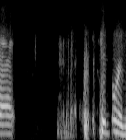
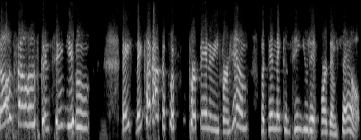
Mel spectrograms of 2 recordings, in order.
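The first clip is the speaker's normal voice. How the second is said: raised pitch, exasperated; indignant; 8 semitones higher than usual. Real, not acted. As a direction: lay out the hypocrisy, outraged. Indignant about the players.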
